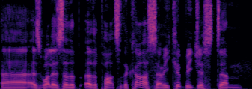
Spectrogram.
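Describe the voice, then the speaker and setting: A man's voice: mid-range voice, steady tone, fairly quick. A man co-commentating on a motor race, rambling and repeating words, with dry teasing. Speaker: expert co-commentator. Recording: loud engine noise behind commentary.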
